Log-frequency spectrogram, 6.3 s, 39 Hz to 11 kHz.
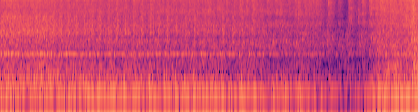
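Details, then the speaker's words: V8 with replaced lifters, cam and longer pushrods, first startup on Terminator X with unknown timing: settles into steady even deep smooth idle, timing reads 20; no knocks or ticks, running fine. "Car's running fine."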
